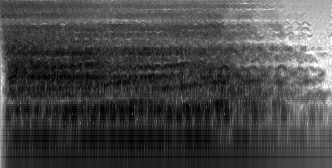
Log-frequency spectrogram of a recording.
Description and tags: generated using a speech synthesis program-- layering several vowel sounds and adding a low base noise in the same key. applied mid and low-EQ boost, reverb and heavy phaser.
voice, droning, ambient, robot, choir, chorus, drone, sci-fi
